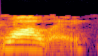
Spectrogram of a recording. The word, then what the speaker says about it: Huawei: Am I pronouncing that correctly? – Huawei, I think. – Huawei, yes, because of the Huawei issues.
